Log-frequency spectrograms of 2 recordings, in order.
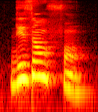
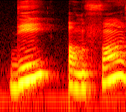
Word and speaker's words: des enfants: El plural de niños o hijos en francés se dice des enfants. Des enfants se hace la liaison.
